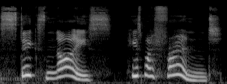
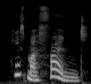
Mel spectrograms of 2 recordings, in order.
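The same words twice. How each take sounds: First: Put-on higher boyish voice, firm; a boy standing up for his friend; Barney voice. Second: Said in the usual way. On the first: A narrator's reading. Barney insisting to Lou, higher firm boy voice.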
